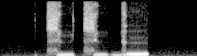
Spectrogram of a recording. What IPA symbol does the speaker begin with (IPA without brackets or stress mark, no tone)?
t͡ɕ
